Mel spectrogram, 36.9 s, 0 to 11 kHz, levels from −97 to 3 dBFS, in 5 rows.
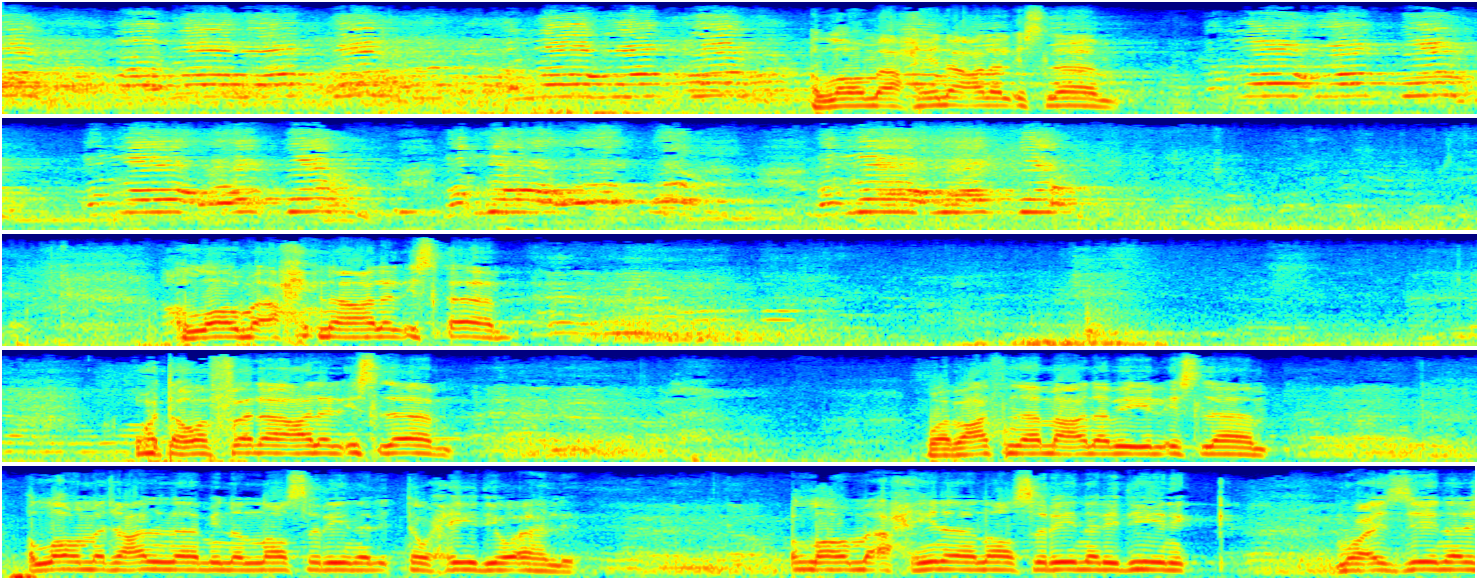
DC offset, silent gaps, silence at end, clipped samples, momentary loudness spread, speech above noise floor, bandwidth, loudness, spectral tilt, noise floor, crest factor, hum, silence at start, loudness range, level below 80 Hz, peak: under 0.1%; none; 0 s; under 0.1%; 17 LU; 26 dB; 10 kHz; -16 LUFS; -4.5 dB/octave; -41 dBFS; 14 dB; none; 0 s; 9 LU; -36 dBFS; -4 dBFS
